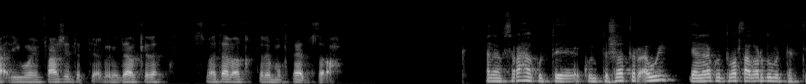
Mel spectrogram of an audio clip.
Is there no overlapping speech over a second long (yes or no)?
yes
